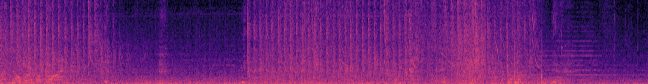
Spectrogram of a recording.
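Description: Bullets ricochet off metal stairs with sharp pings.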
